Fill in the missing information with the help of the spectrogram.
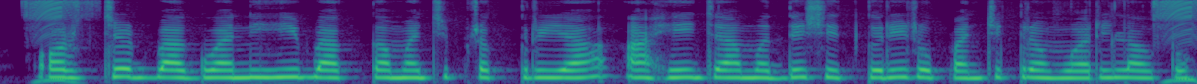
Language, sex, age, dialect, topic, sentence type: Marathi, female, 18-24, Varhadi, agriculture, statement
